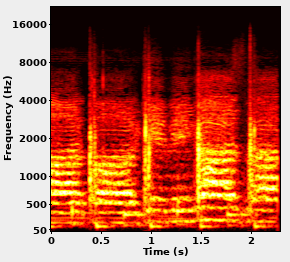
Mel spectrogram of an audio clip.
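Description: A group of young men singing together in unison, with a sharp beat about twice a second.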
